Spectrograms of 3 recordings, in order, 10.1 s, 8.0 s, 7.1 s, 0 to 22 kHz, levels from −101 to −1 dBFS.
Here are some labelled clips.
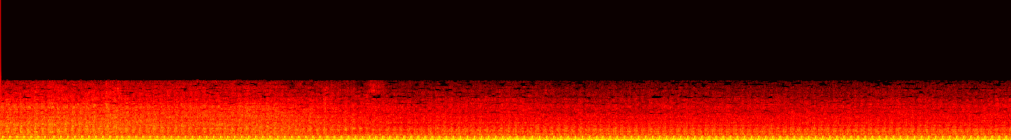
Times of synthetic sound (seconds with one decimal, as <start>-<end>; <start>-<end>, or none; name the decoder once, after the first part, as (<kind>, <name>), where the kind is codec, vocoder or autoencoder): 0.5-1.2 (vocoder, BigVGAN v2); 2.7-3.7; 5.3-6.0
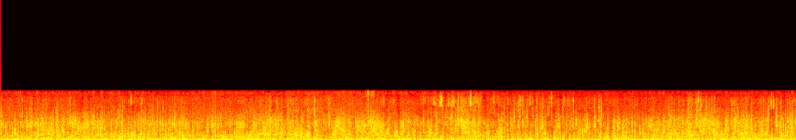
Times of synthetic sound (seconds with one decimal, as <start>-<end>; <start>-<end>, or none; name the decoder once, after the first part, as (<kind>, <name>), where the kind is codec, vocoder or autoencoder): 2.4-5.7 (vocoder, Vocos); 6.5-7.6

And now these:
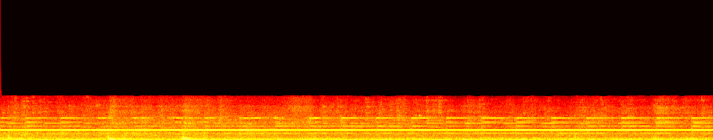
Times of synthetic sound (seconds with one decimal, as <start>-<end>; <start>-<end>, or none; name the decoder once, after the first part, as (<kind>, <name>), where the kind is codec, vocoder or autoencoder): 0.9-3.2 (codec, DAC)

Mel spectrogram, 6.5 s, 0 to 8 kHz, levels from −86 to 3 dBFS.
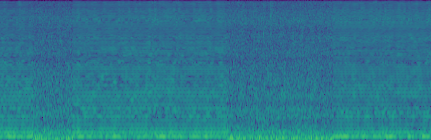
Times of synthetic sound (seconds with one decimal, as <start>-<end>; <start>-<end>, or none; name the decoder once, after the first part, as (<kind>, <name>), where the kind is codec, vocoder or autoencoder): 0.0-0.5 (vocoder, HiFi-GAN); 1.1-3.4; 5.0-6.5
